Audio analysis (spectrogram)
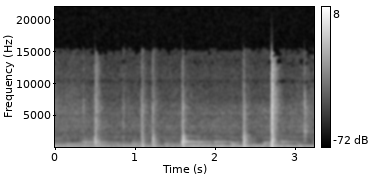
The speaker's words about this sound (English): Then I knocked on the door.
